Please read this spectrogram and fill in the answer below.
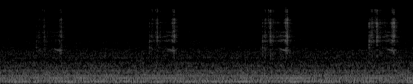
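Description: Smartphone camera shutter sound, four quick double-clicks about a second apart as photos are taken one after another.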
